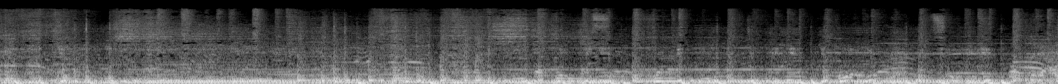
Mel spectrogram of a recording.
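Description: Live crossover nu-metal band playing loud: electric guitars, bass guitar and a drum kit, the drums driving a steady beat.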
